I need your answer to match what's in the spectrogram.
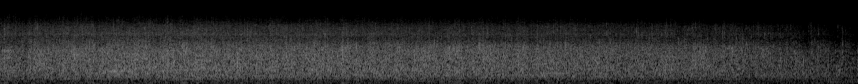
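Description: audience applauding

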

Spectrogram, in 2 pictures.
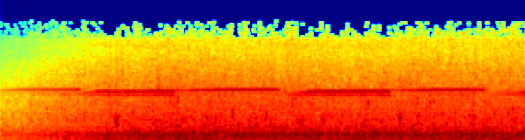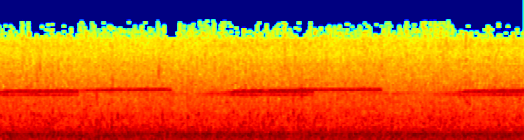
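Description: flowing river water

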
